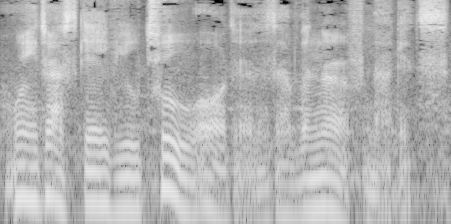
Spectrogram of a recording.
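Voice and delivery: drawn-out creature voice, sinking low. A narrator's reading. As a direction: confide it slowly as an amused creature. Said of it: "she said in a low voice".

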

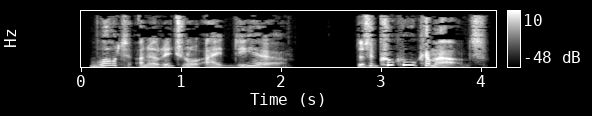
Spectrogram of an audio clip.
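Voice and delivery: mock admiration, then a jab; dry sarcasm. Doctor Hopkins mocking.

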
